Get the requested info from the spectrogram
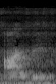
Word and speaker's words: Saraqib: Sarakib. – Yeah, that's wrong. – Saraqib.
